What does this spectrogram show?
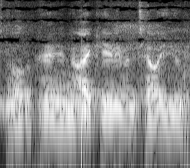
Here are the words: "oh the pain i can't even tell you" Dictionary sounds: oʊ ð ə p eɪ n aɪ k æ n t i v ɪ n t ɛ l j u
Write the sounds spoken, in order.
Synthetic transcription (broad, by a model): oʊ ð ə p eɪ n aɪ k æ n t i v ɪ n t ɛ l j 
